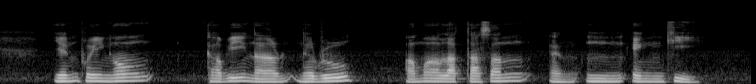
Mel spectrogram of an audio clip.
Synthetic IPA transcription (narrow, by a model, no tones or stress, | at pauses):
jɛ̃npʰoiŋɔ̃ŋ | kawinanəɹu | ʔamalat̪asãnʔɛ̃nɛ̃ŋkʰi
